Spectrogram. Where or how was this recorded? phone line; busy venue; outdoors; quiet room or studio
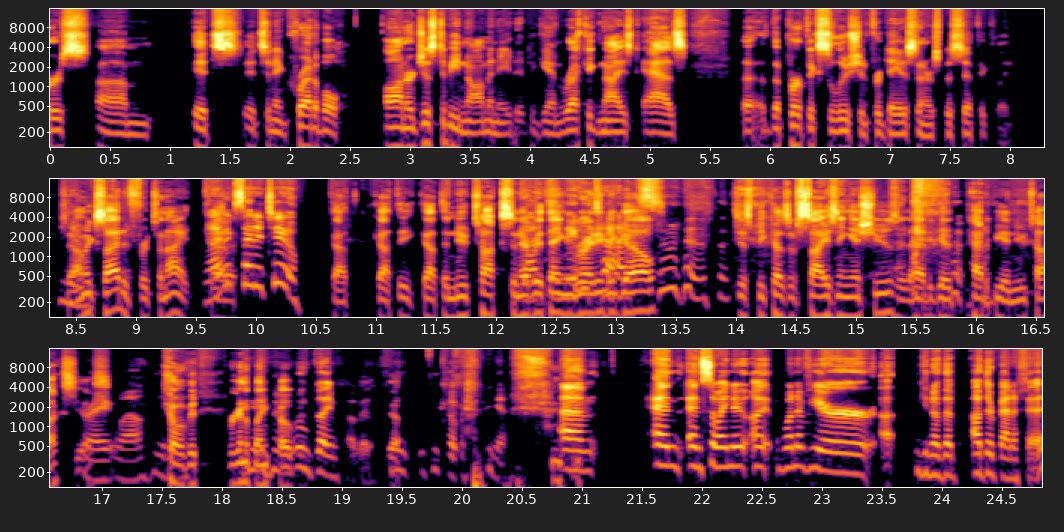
busy venue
